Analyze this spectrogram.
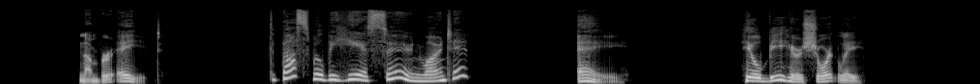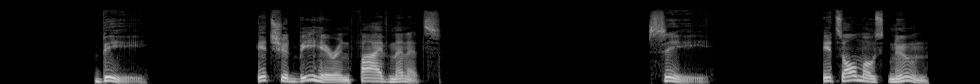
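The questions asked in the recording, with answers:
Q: The bus will be here soon, won't it?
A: B: It should be here in 5 minutes.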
